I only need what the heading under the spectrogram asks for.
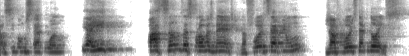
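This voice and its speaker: A Brazilian man with a Brazilian Portuguese accent, teaching a live online lecture on medical exam prep in an energetic, direct way, often asking his viewers rhetorical questions. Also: sits high, reverberant, rough recording.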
